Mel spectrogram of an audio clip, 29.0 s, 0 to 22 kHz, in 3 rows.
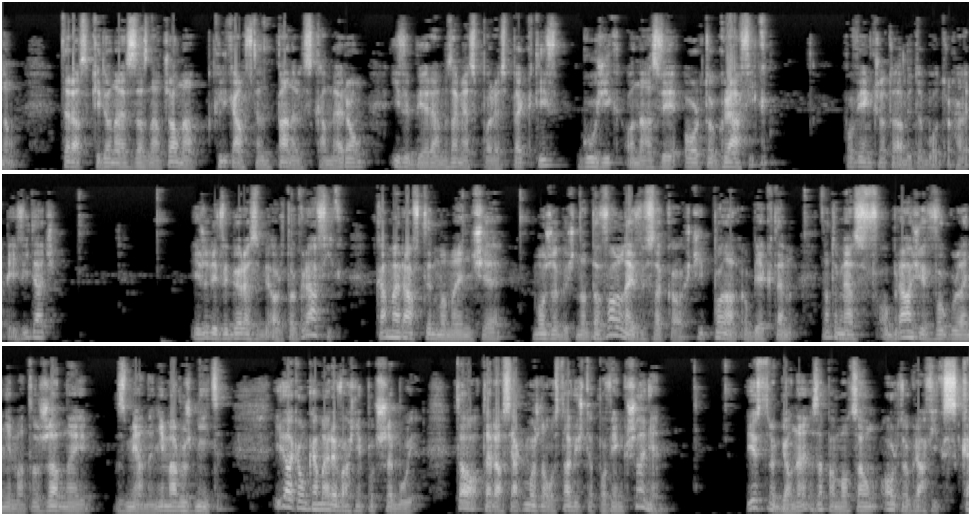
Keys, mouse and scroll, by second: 2.7 click, 8.0-9.5 ctrl+middle drag, 10.8 click, 13.0 click, 14.7 click, 16.0-18.1 drag, 23.8-24.8 middle drag, 25.0 middle click, 26.6 click.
